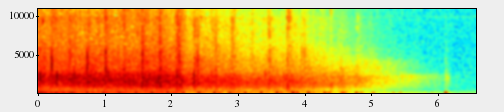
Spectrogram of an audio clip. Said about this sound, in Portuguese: Vamos saudar a palavra de Deus com as nossas palmas.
